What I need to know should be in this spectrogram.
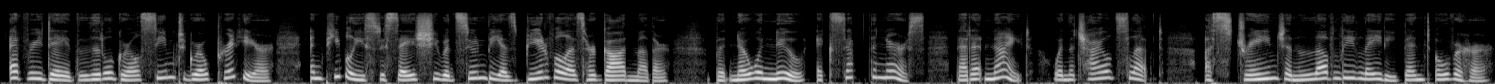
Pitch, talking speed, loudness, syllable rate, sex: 235 Hz, 180 wpm, -16 LUFS, 4.9 syllables/s, female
